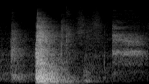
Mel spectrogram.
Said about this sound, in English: Are you trying to close the door?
